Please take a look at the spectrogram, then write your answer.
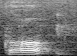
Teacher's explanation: Pinyin is G-U-O, and this is second tone, which is a rising tone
